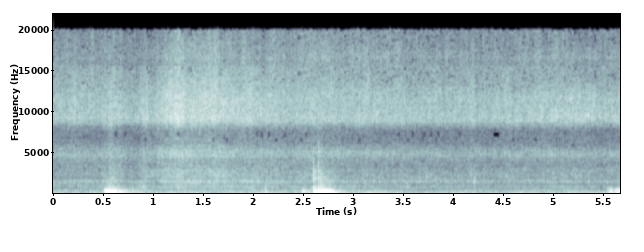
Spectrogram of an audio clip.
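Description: Sour yogurt lightly frying in a pan gives a continuous close hiss and sizzle, with two brief swells where it is stirred.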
